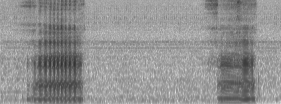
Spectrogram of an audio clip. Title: Emma the dog snoring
